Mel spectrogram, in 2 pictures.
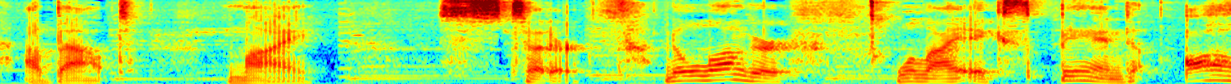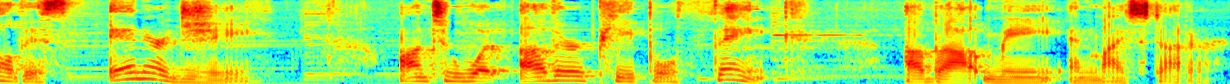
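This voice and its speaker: Slow-talking man who stutters. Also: medium pitch, animated, creaky, a little mellow. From Texas. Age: 40s. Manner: stutters, slow and deliberate with pauses. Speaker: vlogger. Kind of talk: personal monologue. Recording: faint guitar music behind.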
